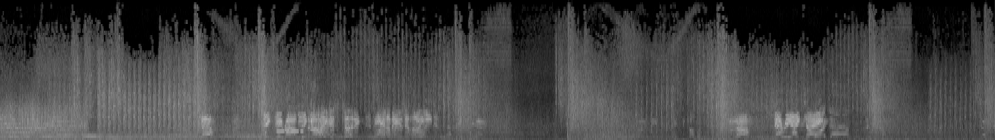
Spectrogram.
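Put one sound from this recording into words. Gunfire and explosions rumble across a battlefield.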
